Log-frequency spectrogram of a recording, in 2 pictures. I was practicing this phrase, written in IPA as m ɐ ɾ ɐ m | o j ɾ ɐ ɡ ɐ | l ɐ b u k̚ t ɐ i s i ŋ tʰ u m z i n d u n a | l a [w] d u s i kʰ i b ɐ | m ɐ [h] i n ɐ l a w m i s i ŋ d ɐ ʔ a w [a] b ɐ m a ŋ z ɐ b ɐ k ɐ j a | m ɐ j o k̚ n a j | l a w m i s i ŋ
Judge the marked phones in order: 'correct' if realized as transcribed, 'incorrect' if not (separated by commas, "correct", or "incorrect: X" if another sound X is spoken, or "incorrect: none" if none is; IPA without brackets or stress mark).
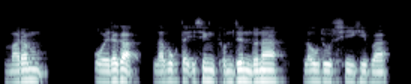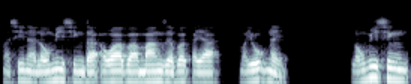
correct, incorrect: s, correct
